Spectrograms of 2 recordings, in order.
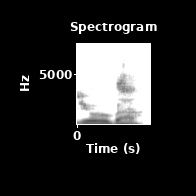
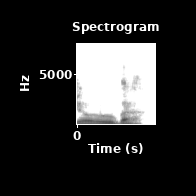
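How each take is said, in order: First: The word is said in the native Yoruba way. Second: The word is said in an anglicized way. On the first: The speaker calls it right. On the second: The speaker calls it wrong.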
